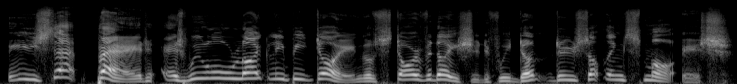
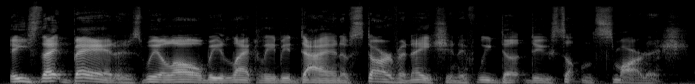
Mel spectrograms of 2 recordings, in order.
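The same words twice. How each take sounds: First: A slow, higher West Country Devon accent. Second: A light Southern hillbilly accent, a bit louder. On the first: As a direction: read it like a Devon farmer. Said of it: "as if it is a guy from Devon". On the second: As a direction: read it like a hillbilly farmer. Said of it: "you read it as if it's a hillbilly". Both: Shown as a demonstration.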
